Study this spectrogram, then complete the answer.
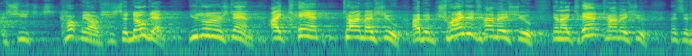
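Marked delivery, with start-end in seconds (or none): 1.3-6.5 loud, high, rushed imitation of a toddler's protest; mock a distraught child's tantrum; dramatic screaming. Father imitating daughter cutting him off, dramatic mock screaming. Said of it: "Very dramatic".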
